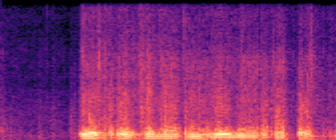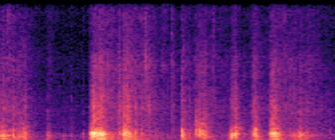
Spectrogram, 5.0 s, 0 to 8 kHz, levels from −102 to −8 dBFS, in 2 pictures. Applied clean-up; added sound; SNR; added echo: neural mask model RNNoise.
